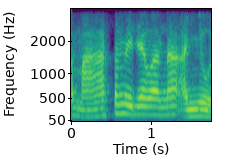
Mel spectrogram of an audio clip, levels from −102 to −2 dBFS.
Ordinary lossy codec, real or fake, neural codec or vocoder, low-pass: none; real; none; 3.6 kHz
